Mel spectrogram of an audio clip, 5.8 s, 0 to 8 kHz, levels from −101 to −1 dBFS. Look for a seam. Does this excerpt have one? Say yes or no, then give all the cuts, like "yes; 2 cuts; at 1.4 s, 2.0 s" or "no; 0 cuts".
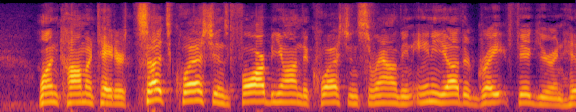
yes; 2 cuts; at 1.3 s, 2.3 s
